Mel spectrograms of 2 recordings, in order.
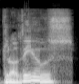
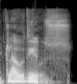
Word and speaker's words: Claudius: Claudia deseoso de popularidad decía Llamar clodius que era como el pueblo la mayoría pronunciaba el nombre claudius la simplificación del diptongo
